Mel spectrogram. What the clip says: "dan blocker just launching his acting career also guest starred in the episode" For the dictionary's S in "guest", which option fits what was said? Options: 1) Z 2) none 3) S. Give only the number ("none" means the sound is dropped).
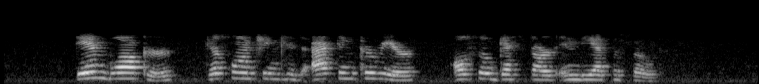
2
